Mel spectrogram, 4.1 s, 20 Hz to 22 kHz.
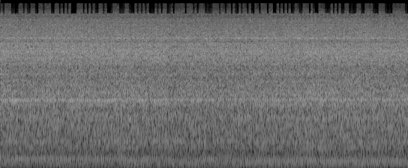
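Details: Mazda RX-7 rotary that failed inspection with very high CO (2.70): loud buzzy idle with an uneven, lumpy, shaking beat, misfiring; owner reports no oil pressure, misfire worse with slight throttle, ignition leads already measured; cause unknown.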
